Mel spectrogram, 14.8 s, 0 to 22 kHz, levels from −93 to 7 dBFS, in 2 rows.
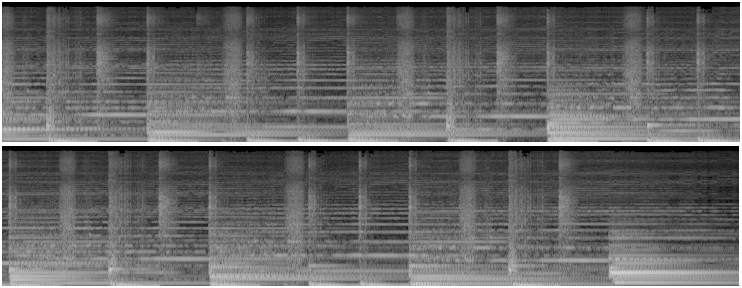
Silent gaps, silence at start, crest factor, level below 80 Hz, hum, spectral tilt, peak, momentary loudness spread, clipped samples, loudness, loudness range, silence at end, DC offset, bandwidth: none; 0 s; 18 dB; -26 dBFS; none; -5.5 dB/octave; -4 dBFS; 7 LU; under 0.1%; -23 LUFS; 4 LU; 0 s; under 0.1%; 19 kHz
